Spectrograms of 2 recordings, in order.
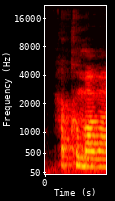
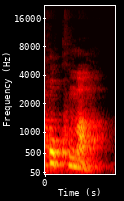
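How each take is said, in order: First: The first vowel sounds like 'a'. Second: The first vowel sounds like 'o'. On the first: The speaker calls it wrong. "하크마가 아니라" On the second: The speaker calls it right. "오발음 나야죠"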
